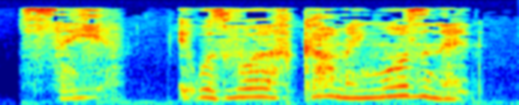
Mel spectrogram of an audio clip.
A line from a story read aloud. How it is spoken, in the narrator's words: she whispered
